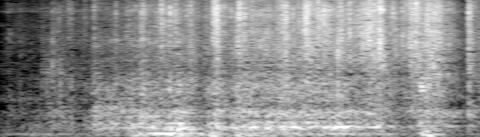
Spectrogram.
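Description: Faint rustling and scraping of a cardboard box lid being folded open over plastic-wrapped fabric.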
